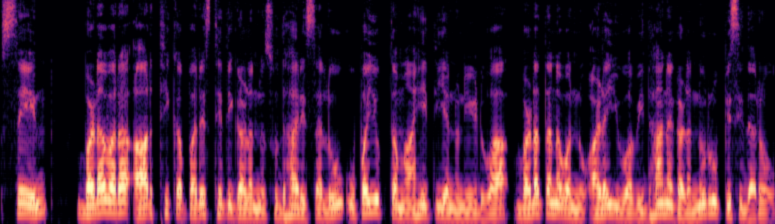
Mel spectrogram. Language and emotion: Kannada, neutral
